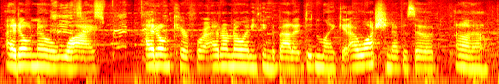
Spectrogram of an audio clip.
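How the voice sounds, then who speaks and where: A woman's voice: medium pitch, flat delivery, fast talker. An American woman giving casual, opinionated commentary in a blunt, wry, conversational way. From United States. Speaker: video commentator. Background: music.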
